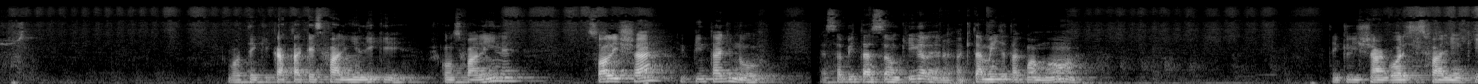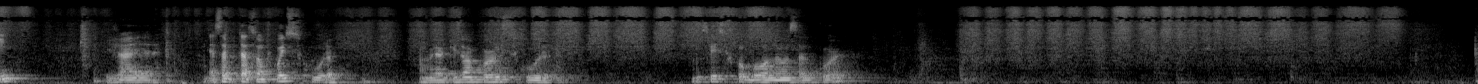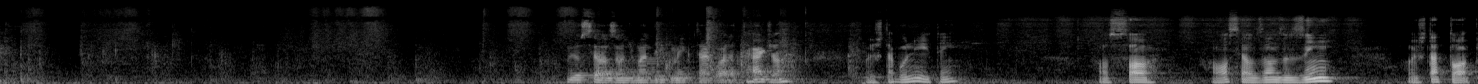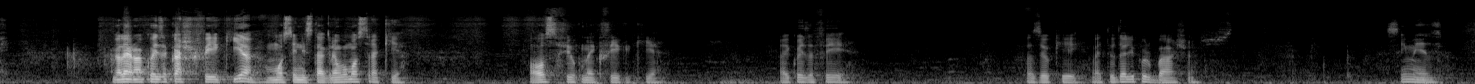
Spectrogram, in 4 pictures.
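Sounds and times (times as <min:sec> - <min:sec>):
faint rubbing noise: 0:00.0 - 0:03.4, 0:04.9 - 0:06.6, 0:07.4 - 0:08.2, 0:09.6 - 0:43.2, 0:44.6 - 0:50.6.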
